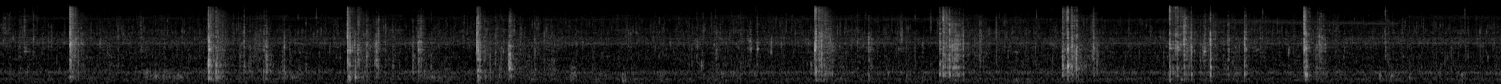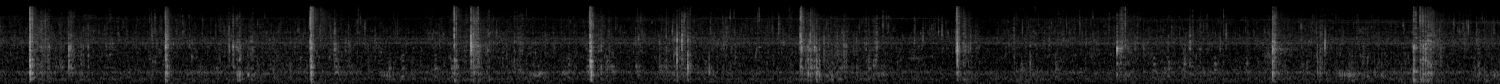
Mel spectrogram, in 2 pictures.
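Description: Sharp knocks repeating about once every second and a third, with a couple of short pauses, over a steady hiss.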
